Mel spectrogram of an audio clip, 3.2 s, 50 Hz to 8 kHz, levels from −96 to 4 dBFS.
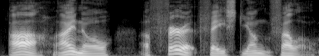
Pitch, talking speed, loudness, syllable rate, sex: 115 Hz, 130 wpm, -17 LUFS, 4.1 syllables/s, male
